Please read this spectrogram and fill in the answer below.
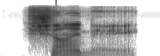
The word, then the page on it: shiny: British English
